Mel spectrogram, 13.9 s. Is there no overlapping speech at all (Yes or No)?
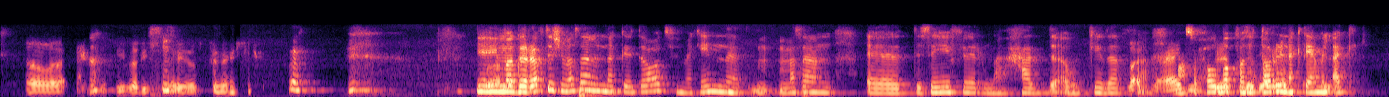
No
